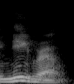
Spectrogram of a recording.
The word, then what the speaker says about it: Negro: N-I-G-R-A. Judge Motley stands up, objection. It's not pronounced Nigra, N-I-G-R-A. It should be Negro, N-E-G-R-O.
